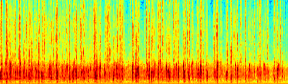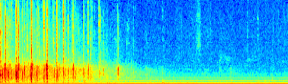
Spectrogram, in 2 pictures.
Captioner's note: cheering and applause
